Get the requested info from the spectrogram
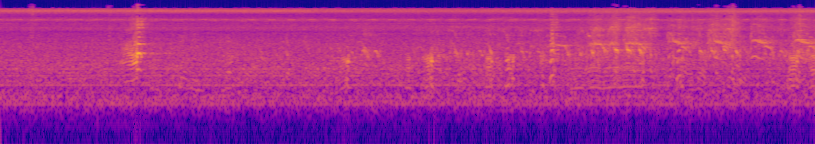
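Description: Birds calling: one loud, sudden call about two seconds in, then many short overlapping calls from about five seconds on, growing busier toward the end.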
